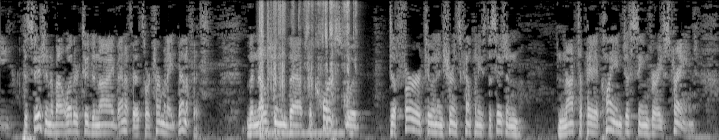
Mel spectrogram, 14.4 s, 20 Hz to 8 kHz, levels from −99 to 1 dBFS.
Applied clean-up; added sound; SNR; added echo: classical method log-MMSE.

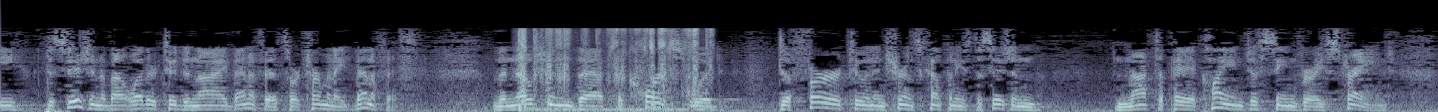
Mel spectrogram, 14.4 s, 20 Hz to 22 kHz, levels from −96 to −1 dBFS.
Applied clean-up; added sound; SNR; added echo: none; Writing; -1 dB; none.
